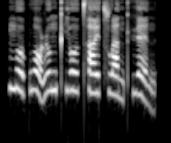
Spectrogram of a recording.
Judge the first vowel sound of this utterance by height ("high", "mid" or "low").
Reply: mid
